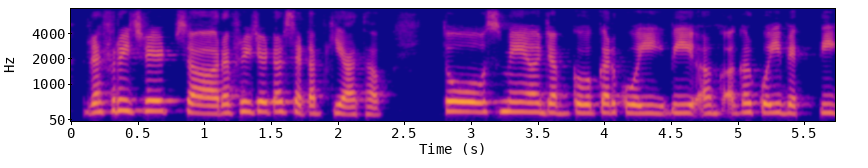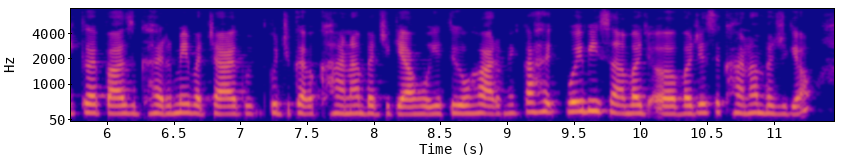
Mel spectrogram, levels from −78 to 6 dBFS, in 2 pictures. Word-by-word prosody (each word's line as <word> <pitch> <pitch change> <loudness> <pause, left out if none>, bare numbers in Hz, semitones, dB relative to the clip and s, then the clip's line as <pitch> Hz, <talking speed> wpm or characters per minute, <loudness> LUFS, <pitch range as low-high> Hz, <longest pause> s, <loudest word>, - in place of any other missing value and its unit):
Refrigerate 275 +1 +2
अ, 215 -3 +4
refrigerator 260 +3 +2
setup 215 -3 +1
किया 210 -4 +2
था। 180 -1 -5 0.4
तो 270 - +6 0.2
उसमें 260 -1 +1
जब 230 -2 0
क - - +5
अगर 235 0 +2
कोई 220 -1 +1
भी 230 -1 +1
अग 215 0 -5
अगर 245 +2 -1
कोई 235 0 +3
व्यक्ति 225 +1 -3
के 235 - +2
पास 210 0 +1
घर 210 0 -3
में 235 0 -1
बचा 205 0 -1
है, 200 - +2
कुछ-कुछ 215 +2 -9
ग 210 - +1
खाना 215 0 -4
बच 210 0 -4
गया 205 -1 +1
हो 200 +1 -3
या 210 - -3
त्योहार 215 -1 -1
में 220 - -11
का 255 - +2
है 250 -1 -2
कोई 255 +2 +1
भी 280 0 +1
समज 220 -3 -1
अ, 205 - +1
वज़ह 220 +3 +1
से 245 +1 -7
खाना 230 0 -4
बच 215 -3 -5
गया 200 0 -3
हो, 360 - -9
225 Hz, 230 wpm, -22 LUFS, 210-250 Hz, 0.4 s, तो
